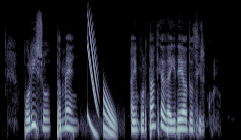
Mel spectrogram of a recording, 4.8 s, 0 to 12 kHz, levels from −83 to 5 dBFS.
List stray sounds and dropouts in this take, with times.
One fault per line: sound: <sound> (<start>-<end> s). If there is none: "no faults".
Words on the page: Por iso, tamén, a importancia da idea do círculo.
sound: chirp (1.7-2.4 s)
